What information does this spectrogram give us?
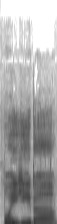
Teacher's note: تو کو موٹا پڑھیں گے اور با کو ایک الف کے برابر لمبا کریں گے۔ یہاں پہ سٹاپ کر رہے ہیں، اس لیے ایک زبر کو پڑھیں گے اور ایک کو نہیں پڑھیں گے۔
